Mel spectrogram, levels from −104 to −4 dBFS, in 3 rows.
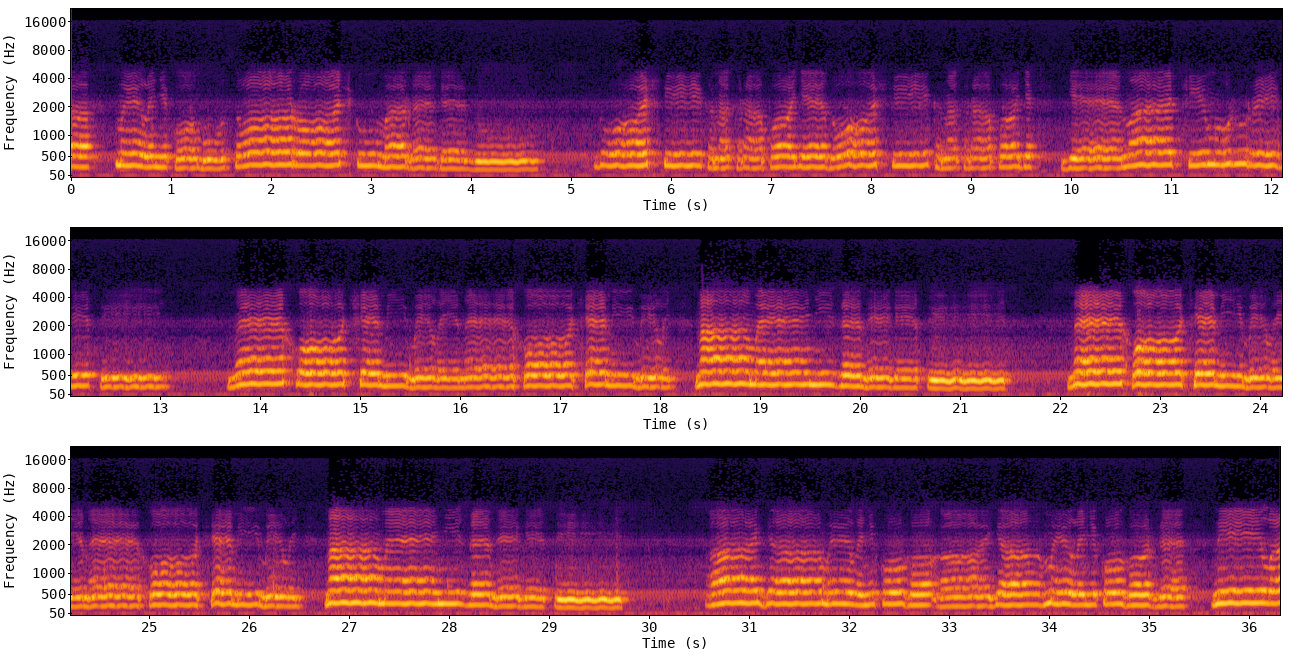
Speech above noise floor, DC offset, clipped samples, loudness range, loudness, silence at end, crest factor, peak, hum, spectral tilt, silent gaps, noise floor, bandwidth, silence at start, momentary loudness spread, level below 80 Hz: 26 dB; under 0.1%; under 0.1%; 5 LU; -22 LUFS; 0 s; 16 dB; -6 dBFS; none; -9 dB/octave; none; -46 dBFS; 5 kHz; 0 s; 8 LU; -54 dBFS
